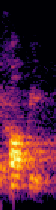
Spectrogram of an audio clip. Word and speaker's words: copy: copies by the way that's my pronunciation of that word because I'm British trained I don't say happy I say copy and off and stop that's why people think I'm a Brit sometimes I'll watch Doctor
